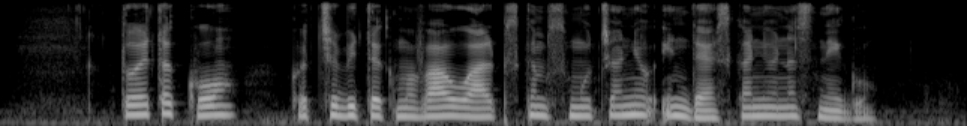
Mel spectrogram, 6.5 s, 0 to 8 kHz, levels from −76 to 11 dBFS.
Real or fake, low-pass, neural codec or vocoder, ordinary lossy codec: real; 7.2 kHz; none; none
